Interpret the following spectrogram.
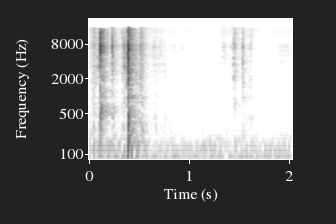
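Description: A deck of tarot cards shuffled by hand: a quick run of sharp card snaps in the first half-second, then a couple of faint clicks about a second and a half in.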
